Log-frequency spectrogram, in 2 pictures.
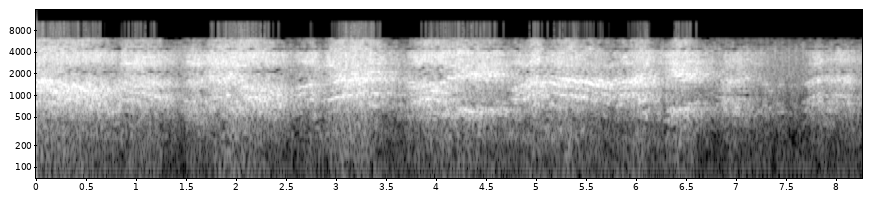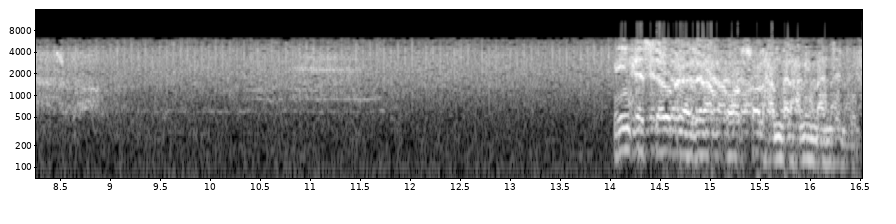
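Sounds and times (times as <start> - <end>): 
large crowd chanting salawat in response: 0.0 - 11.8
speech: 14.2 - 16.5.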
